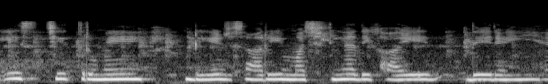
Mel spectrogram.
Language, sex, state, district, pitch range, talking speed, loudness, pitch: Hindi, female, Uttar Pradesh, Shamli, 225-240 Hz, 110 wpm, -12 LUFS, 230 Hz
